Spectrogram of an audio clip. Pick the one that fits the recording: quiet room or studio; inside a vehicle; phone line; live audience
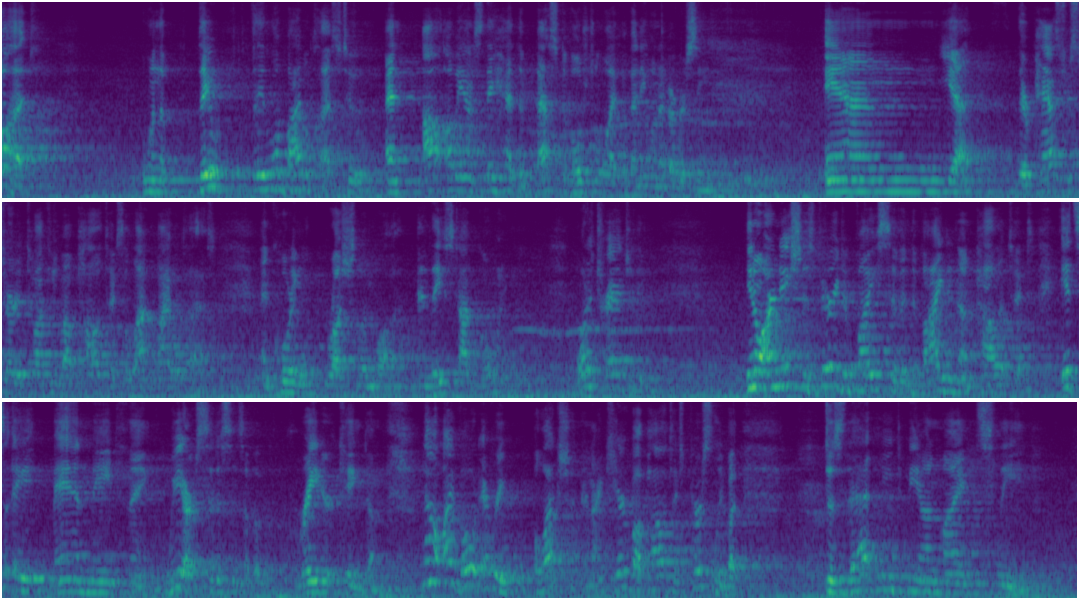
live audience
